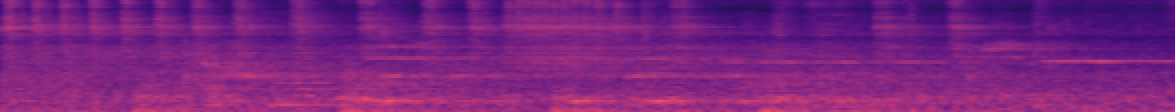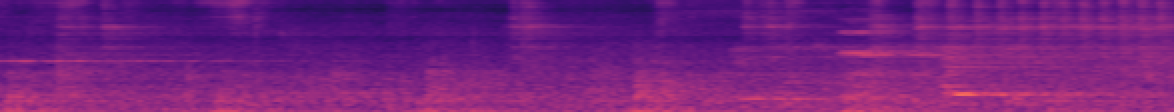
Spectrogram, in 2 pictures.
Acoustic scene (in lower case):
subway station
